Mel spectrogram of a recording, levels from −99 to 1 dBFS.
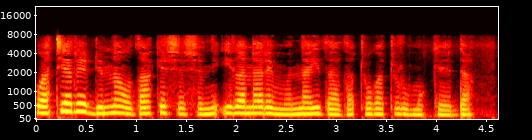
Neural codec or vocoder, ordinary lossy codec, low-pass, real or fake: none; AAC, 24 kbps; 19.8 kHz; real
